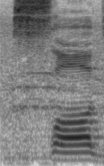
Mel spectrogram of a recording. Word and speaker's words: صاد: ان کو سمجھانا ہے کہ سین کو موٹا کریں صاد بن جائے گا. آسان سا جو ہے نا طریقہ ہے سمجھانے کا کہ سین کی آواز کو موٹا کریں صاد بن جائے گا.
